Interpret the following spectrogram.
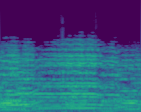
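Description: Dance-band music led by brass, playing sustained chords and melody notes.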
